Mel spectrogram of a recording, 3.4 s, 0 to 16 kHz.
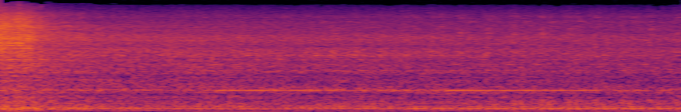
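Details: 2003 Cadillac Deville 4.6 Northstar V8 at idle: low, uneven, lumpy idle with faint whine, engine shaking; cylinder 6 misfire (P0306, P0300), carbon-fouled plug, later traced to bad coil pack and clogged front injectors.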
